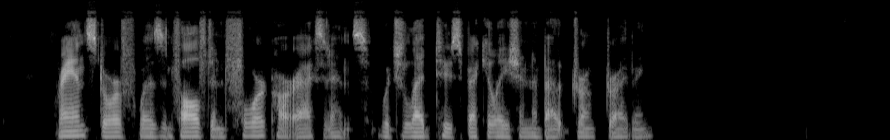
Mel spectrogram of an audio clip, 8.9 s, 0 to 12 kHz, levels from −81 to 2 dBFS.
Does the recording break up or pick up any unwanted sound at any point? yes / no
no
